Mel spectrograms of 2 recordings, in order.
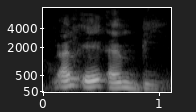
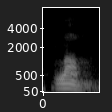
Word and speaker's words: lamb: L A M B. Lamb. Lamb. It's pronounced lamb.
